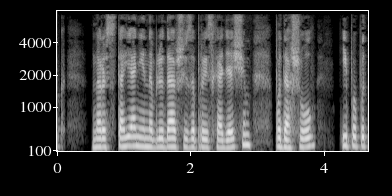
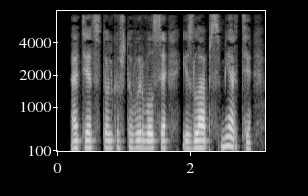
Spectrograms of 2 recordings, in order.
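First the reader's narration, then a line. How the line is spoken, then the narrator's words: Undertone. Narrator (Russian): вполголоса заметил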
